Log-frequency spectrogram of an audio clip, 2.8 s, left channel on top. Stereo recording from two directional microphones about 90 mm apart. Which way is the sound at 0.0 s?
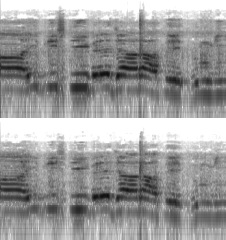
40° left (ahead or behind).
